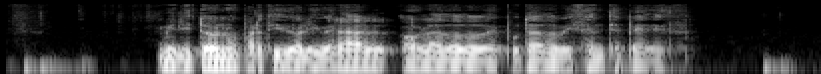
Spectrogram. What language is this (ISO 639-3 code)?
glg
